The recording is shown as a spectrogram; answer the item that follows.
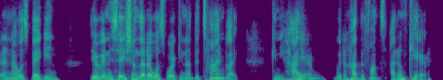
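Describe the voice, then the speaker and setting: The voice belongs to a woman. It is a very clean recording with a silent background. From Venezuela (Margarita Island). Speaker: nonprofit founder. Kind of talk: community talk. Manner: halting, with many fillers.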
